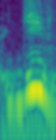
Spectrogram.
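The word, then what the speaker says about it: GXVE: tout cas la giz give beauty puisque c'est comme ça que se prononce la marque malgré le x en fait c'est gx v e beauty mais ça se prononce big beauty sachez le alors la collection a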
